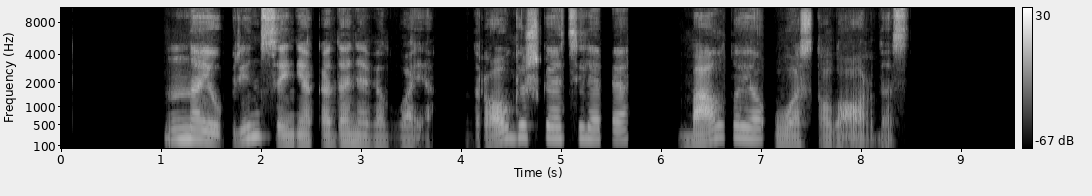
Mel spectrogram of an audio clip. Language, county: Lithuanian, Panevėžys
